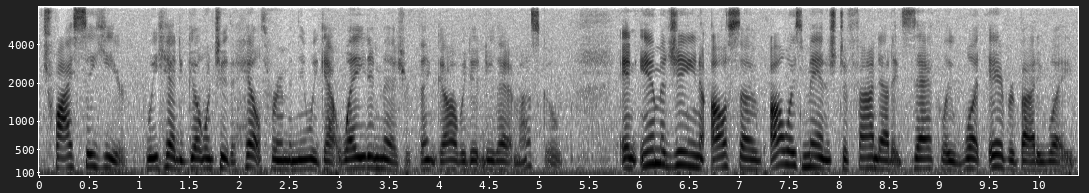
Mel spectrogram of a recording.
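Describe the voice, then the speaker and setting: Lower-pitched woman reading a children's book. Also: fairly quick, a little hiss or hum, rough recording. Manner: informal, with asides. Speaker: read-aloud storyteller. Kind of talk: narrating a children's book aloud.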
